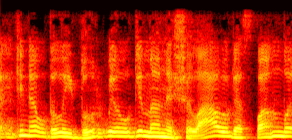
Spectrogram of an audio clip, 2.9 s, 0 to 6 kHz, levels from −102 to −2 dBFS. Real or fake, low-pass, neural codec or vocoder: fake; 5.4 kHz; codec, 16 kHz, 0.5 kbps, FunCodec, trained on LibriTTS, 25 frames a second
